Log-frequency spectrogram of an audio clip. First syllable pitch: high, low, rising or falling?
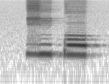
high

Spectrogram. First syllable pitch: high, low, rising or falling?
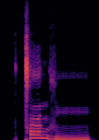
high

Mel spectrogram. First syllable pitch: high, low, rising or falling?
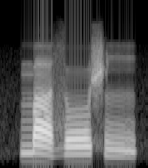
falling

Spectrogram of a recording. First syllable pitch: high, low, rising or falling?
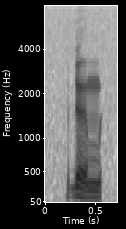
low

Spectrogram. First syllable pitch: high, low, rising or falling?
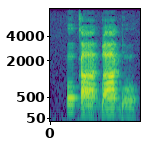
high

